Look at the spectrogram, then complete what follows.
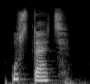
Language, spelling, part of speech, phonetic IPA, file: Russian, устать, verb, [ʊˈstatʲ], Ru-устать.ogg
- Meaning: to get tired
